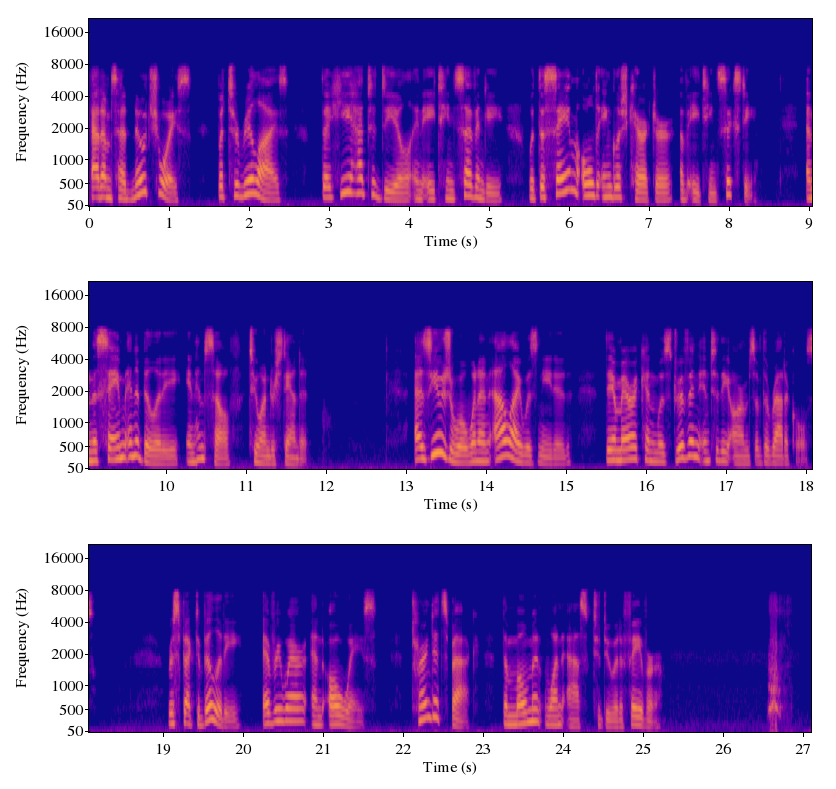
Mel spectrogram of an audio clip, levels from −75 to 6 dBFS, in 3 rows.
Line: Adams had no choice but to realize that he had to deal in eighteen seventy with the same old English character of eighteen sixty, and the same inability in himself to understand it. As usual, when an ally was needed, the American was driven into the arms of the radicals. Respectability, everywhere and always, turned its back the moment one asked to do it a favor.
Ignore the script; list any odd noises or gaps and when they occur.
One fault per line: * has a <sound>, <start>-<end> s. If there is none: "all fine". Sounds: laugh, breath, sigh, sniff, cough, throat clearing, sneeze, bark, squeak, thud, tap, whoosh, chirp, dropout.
* has a bark, 26.5-26.9 s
